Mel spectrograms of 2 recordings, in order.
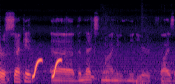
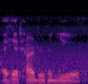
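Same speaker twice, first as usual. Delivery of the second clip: plain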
